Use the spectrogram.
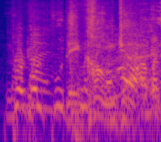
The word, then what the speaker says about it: Paul Put: Paul Put. C'est écrit pute en français. Ok. Prononce Paul Put.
